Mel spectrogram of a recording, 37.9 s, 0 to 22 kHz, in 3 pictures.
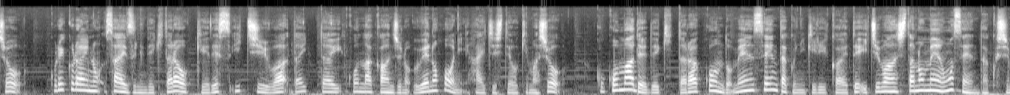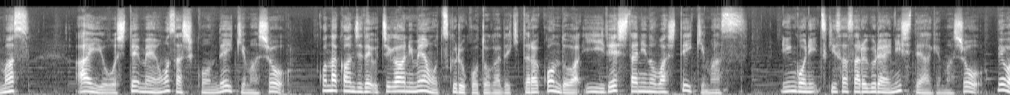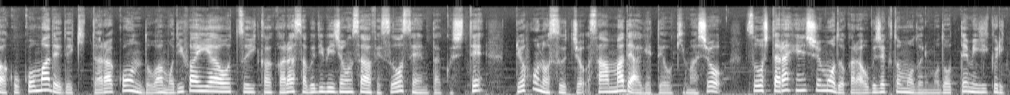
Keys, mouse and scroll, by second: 0.4-1.8 middle drag, 2.1 g, 2.2 z, 2.8 click, 3.1 middle click, 3.6 g, 3.7 z, 4.1 click, 4.3 shift+middle click, 4.7 middle click, 7.8 middle click, 9.4 click, 10.6 click, 11.5-12.7 scroll up 2, 12.7-13.1 scroll up 1, 13.1 middle click, 13.6 i, 15.8 click, 18.4-19.0 scroll down 2, 18.5 middle click, 19.8 e, 21.2 click, 21.6 shift+middle click, 22.0 middle click, 22.9-24.1 middle drag, 24.5 middle click, 31.5 scroll up 1, 31.9-33.2 drag, 35.3 Tab, 37.2-37.8 right drag.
